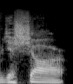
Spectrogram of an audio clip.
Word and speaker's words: Yashar: It's it's that's that's what you do when you talking about Yasha and that's spelled y a s h a r.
